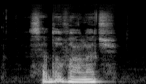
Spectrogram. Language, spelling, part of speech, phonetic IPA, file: Polish, zadowalać, verb, [ˌzadɔˈvalat͡ɕ], LL-Q809 (pol)-zadowalać.wav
